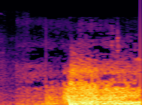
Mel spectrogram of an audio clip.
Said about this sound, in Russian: Не назвала ни своих версий произошедшего, ни то, какое оружие туда могло достать, и вообще, что такие взрывы имели место.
